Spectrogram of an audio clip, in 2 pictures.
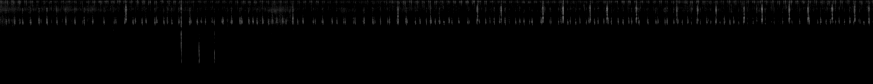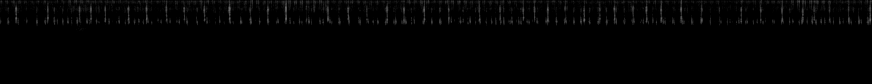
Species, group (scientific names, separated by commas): Decticus albifrons, Orthoptera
